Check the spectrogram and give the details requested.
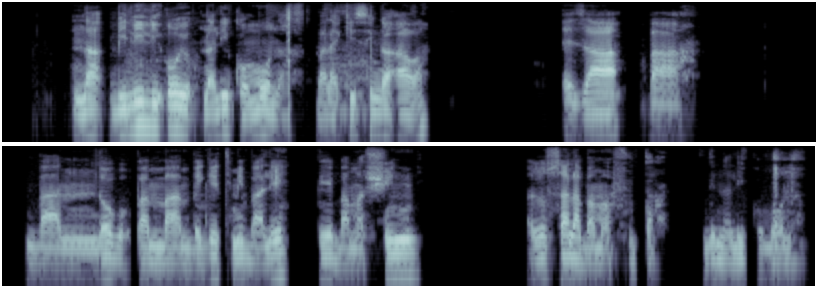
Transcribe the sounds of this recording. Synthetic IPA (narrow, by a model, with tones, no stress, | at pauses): na˨bi˨li˦li˦ʔo˦jo˦na˨li˦ko˨mɔ˦na˨ba˨la˨ki˦si˦ŋɡa˦ʔa˦wa˦ | e˨za˦ | ba˨ | ba˨do˦˨a˨a˨mbe˨ɡe˦ti˨mi˦ba˨le˦ | pe˦ba˨ma˨ʃi˦n˦ | ba˨zo˦sa˦la˨ba˨ma˨fu˨ta˨ | nde˦na˨li˦ko˨mɔ˦na˨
